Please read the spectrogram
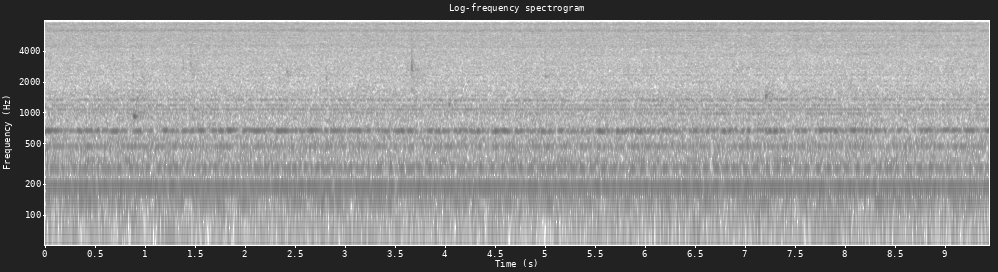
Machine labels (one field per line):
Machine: pump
